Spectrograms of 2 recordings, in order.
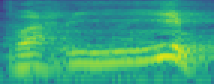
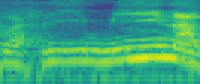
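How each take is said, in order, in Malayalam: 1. വാക്ക് സ്വരമില്ലാതെ m-ൽ അവസാനിക്കുന്നു. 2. വാക്ക് m-ന് ശേഷം ഒരു സ്വരാക്ഷരത്തിൽ അവസാനിക്കുന്നു. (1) "നിർത്തേണ്ടത് എങ്ങനെയാ?" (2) "ബിസ്മില്ലാഹി റഹ്മാനി റഹീമീനാ കിടക്കുന്നത്"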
